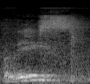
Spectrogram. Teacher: ‘police’ [ pəˈliːs ] has the long [ iː ]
